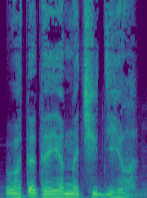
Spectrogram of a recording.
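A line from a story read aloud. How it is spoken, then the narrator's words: Hoarse wheeze. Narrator (Russian): прохрипел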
